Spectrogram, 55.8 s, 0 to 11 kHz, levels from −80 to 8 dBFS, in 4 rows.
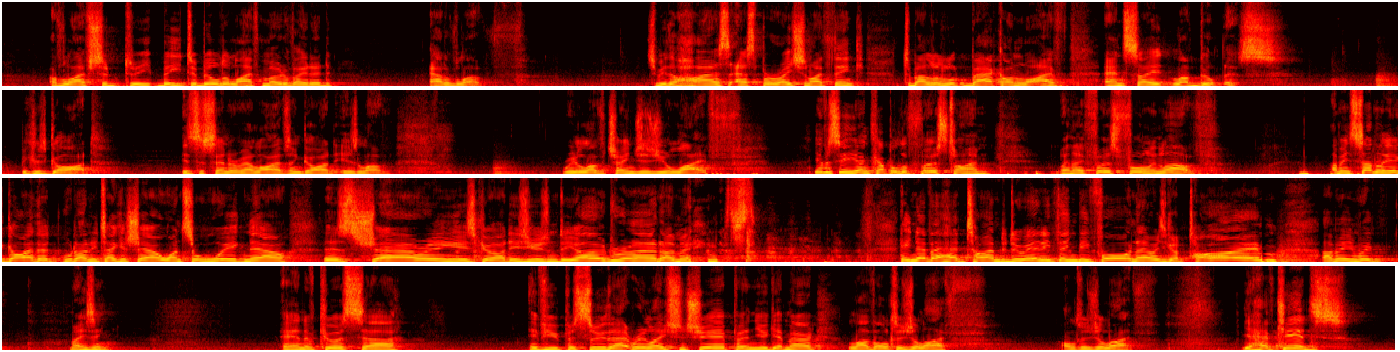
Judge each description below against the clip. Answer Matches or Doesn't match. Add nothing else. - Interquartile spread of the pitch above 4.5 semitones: Matches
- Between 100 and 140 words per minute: Matches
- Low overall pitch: Doesn't match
